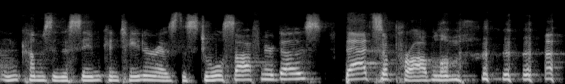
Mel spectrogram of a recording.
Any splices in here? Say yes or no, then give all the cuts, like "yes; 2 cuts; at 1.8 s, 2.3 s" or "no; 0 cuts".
yes; 1 cut; at 3.3 s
